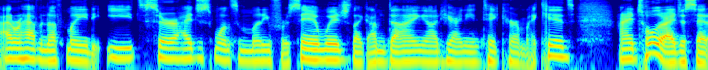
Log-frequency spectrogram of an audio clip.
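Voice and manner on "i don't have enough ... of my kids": mock crying woman's voice, quieter. Retelling how a woman on the street begged through tears: imitating a crying woman. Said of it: "she's crying, like".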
